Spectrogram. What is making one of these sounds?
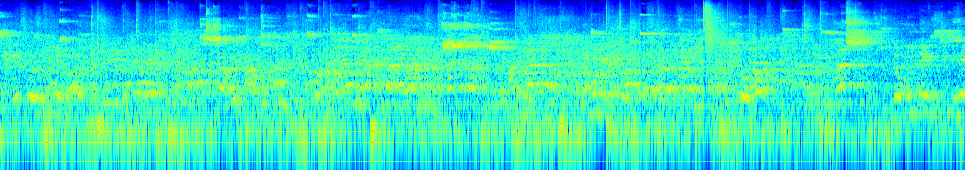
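Young men talk and call out across the gym.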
